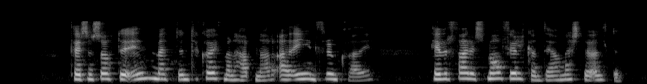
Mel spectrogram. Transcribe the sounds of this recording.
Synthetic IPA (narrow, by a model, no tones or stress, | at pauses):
θejɾ̥sɛmsowht̪ʏɪðmɛn̥t̪ʏnt̪ʰɪl̥kʰœɥhpmɛnːaɦapnaɾa̰ðeːjɪnfɾʏŋkʰvaːðɪ | hɛvʏɾ̥faːɾɪðsmaːwfjɛlkant̪ɪawnajst̪ʏœlt̪ʏm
